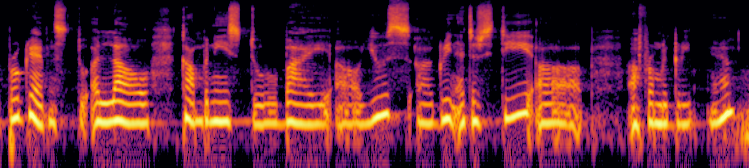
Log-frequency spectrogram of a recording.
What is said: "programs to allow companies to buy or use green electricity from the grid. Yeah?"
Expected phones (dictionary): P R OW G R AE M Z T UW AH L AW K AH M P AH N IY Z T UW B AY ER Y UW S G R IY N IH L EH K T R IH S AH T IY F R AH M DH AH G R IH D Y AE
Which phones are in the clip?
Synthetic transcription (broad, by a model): P R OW G R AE M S T UW AH L AW K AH M P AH N IY S T UW B AY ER Y UW S G R IY N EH T AH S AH T IY F R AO M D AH G R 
